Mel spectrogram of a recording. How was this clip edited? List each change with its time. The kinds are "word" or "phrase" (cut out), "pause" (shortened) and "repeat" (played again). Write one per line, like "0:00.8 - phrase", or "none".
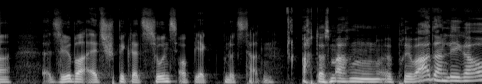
none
